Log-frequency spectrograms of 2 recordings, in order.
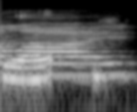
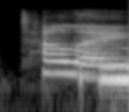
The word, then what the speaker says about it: Talei: So Oh, Talei, yeah. When you see it written on paper, it's spelled Talei, but I've had that really throws up some interesting pronunciations. So I've had yeah. Talai, Talei.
